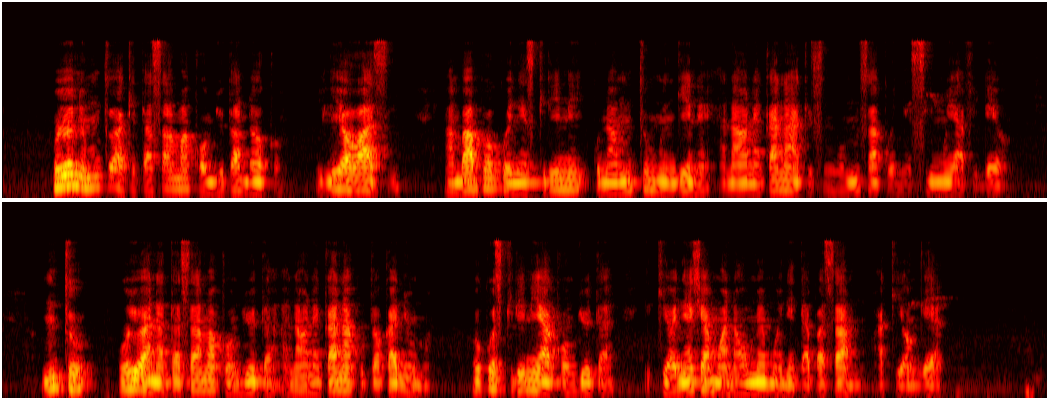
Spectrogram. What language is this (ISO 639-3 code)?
swa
